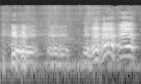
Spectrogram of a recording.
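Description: Men's voices making wordless vocal sounds, ending in a quick rising squeal.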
